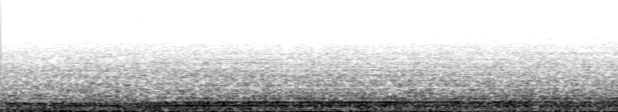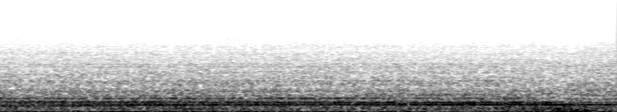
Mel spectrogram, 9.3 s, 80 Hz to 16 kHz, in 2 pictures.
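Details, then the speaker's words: Ford truck driving from about 20 to 30 mph upward: steady droning hum rising with speed, fading but remaining when lifting off throttle, from a failed, pitted differential carrier bearing. "if you let off it kind of goes away but it's still there that's how you know it's a bearing noise not just a gear noise"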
